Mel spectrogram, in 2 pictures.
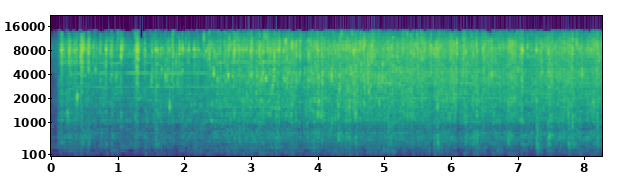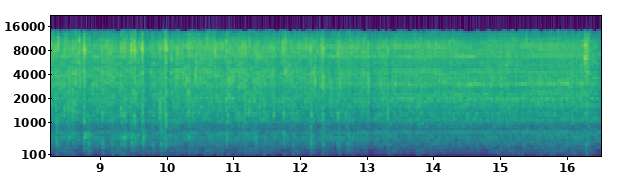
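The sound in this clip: An electric mixer whips egg whites with a steady, loud mechanical whirring that runs without pause from start to finish and has no talking over it.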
